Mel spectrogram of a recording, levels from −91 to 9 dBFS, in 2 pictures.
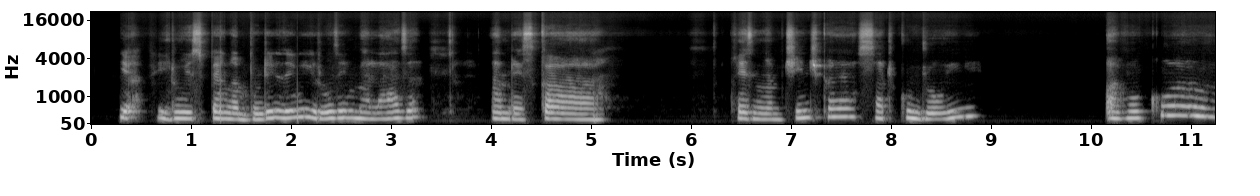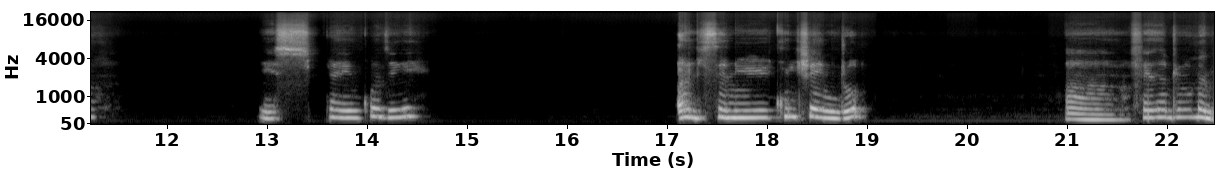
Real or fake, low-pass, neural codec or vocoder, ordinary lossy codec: fake; none; autoencoder, 48 kHz, 128 numbers a frame, DAC-VAE, trained on Japanese speech; none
